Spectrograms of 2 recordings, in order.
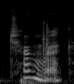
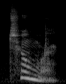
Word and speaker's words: turmeric: yarn was dyed using turmeric I always struggle with that word turmeric turmeric there's an extra r that I don't want to be there and I dyed this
